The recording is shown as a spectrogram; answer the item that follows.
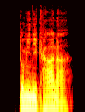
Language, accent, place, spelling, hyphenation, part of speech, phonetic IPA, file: German, Germany, Berlin, Dominikaner, Do‧mi‧ni‧ka‧ner, noun, [dominiˈkaːnɐ], De-Dominikaner.ogg
- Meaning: 1. Dominican (native or inhabitant of the Dominican Republic) (usually male) 2. Dominican (member of the Order of Preachers)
